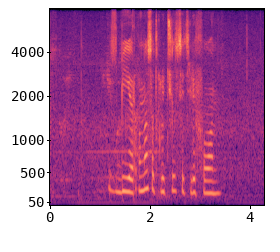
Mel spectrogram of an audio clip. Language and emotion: Russian, sad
